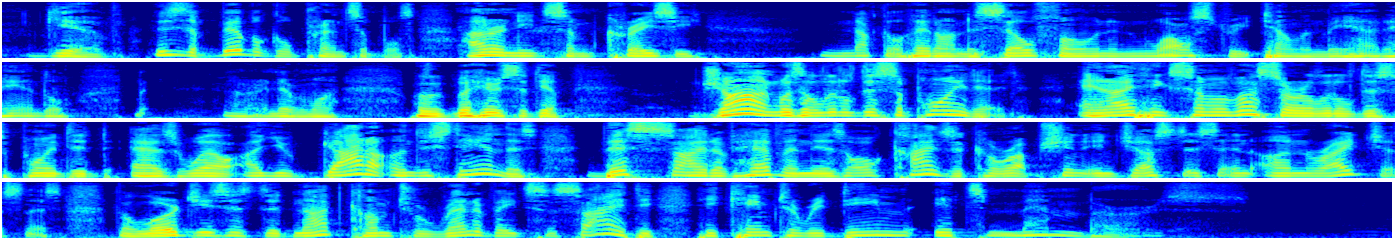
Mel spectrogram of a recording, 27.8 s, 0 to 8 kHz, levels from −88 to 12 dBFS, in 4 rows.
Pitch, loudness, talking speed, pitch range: 140 Hz, -28 LUFS, 185 wpm, 125-160 Hz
